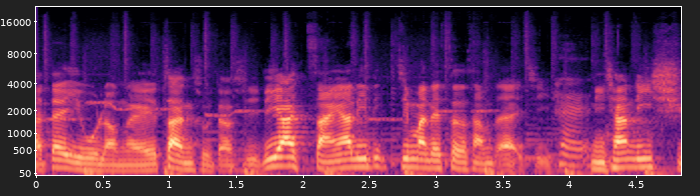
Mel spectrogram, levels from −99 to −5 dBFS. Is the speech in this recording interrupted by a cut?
no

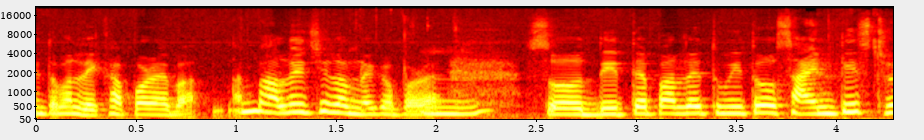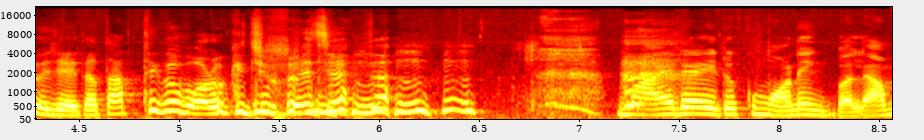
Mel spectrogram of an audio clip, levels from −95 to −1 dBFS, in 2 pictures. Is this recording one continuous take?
yes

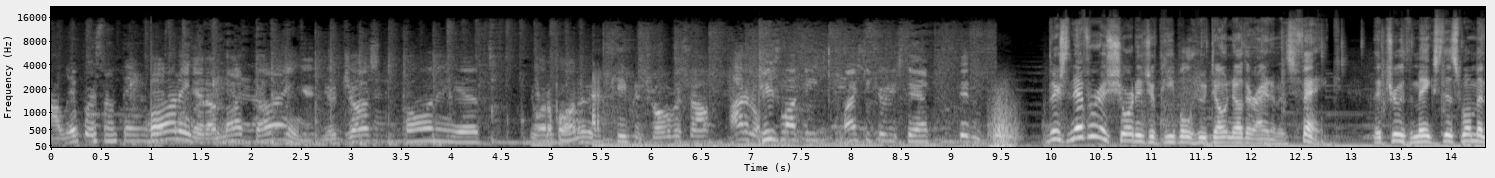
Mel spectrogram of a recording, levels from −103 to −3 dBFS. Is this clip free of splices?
no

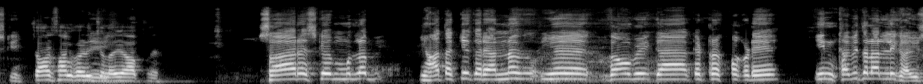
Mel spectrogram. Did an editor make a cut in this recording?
no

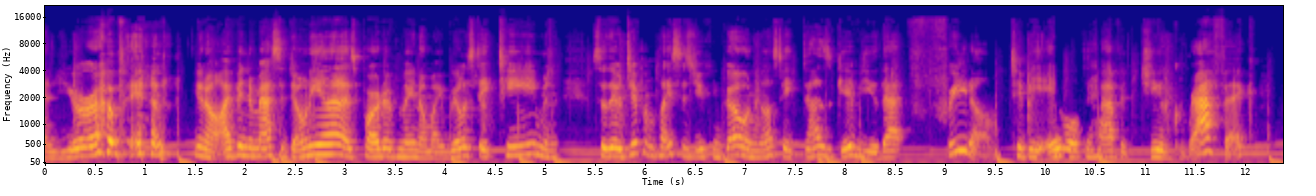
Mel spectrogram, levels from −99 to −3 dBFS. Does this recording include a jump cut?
yes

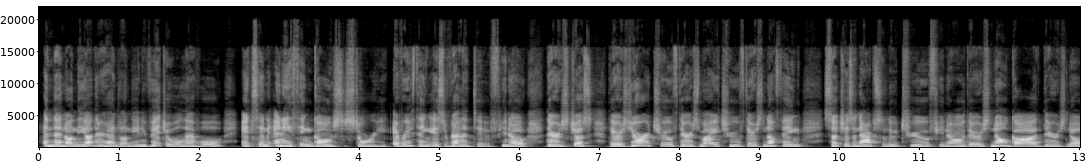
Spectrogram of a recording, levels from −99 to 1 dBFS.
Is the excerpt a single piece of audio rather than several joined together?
yes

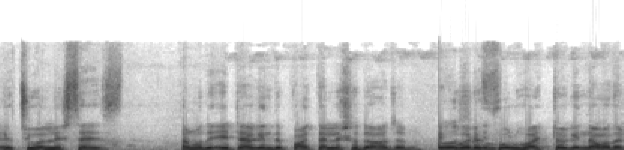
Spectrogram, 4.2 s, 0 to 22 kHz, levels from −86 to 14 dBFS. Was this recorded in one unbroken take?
no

